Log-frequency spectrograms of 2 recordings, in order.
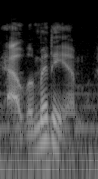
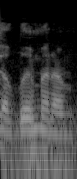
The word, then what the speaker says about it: aluminum: And so when I saw aluminum, my brain immediately was like aluminium, which is the British pronunciation. And my brain literally never said, dude, it's spelled the American version. It's aluminum.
